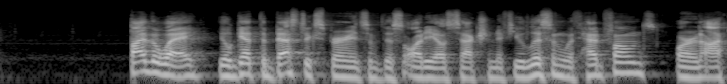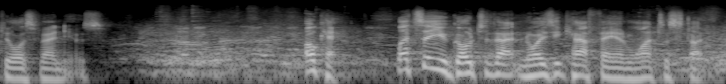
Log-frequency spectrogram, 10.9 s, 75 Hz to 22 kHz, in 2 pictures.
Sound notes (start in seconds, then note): 6.2 indistinct chatter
